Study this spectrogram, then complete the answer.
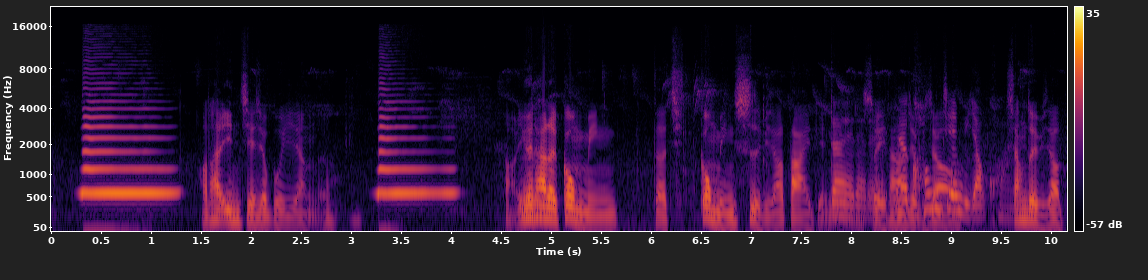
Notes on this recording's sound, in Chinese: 哎呀這次我們忘記帶錄音介面上山了Ｑ。只能用一般的收音MIC來使用。這次選擇在戶外錄音所以在聲音上會有蠻多環境音的。另外本集有特殊的音響還請大家不要開太大聲以免被嚇到。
